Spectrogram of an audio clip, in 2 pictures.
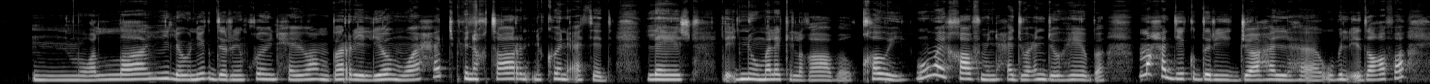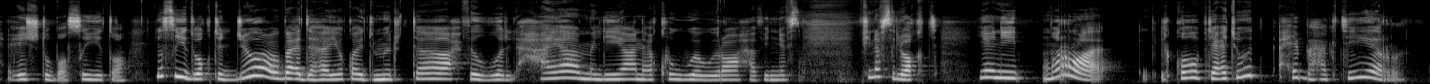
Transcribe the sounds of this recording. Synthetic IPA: ʔwɑlˤːɑːhlawnɪɡd̪ɑɾˤnɪkuːnħajwaːmbɑrˤːiljoːmwaːħɪd̪b̥ɪnɪxt̪ɑːɾˤʔɪnːakuːnʔa̰θad̪leːʃlɪʔanːʊmalakɪlɣaːba̰wqʰawiwɪmajxaːfmɪnħad̪wʕɪnd̪uɦeːbamaħad̪ːjɪɡd̪ɑɾˤjɪt̪̚d͡ʒaːɦalɦa̰w̰bɪlʔɨ̰d̪ˤɑːfajʕiːʃt̪ubɑ̰siːt̪ˤɑ | jɨsˤiːd̪waqt̪ɪld͡ʒuːʕwbaʕd̪ɦajɪqʕʊd̪mʊɾt̪aːħfiðˤːɨlːħajaːmaljaːnɪʕqʰʊwːawɪɾˤɑːħafinːafsfinafsɪlwaɡt̪ | jaʕnimɑrˤːɑ̰ | ɪlqʊwːabt̪aːʕt̪uʔaħabːɦakt̪ʰiːɾ

